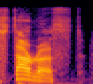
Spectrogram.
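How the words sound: The name is said with an English pronunciation. The speaker calls it right. "per gli amici che parlano la lingua inglese"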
